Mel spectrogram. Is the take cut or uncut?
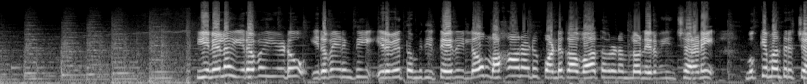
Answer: cut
